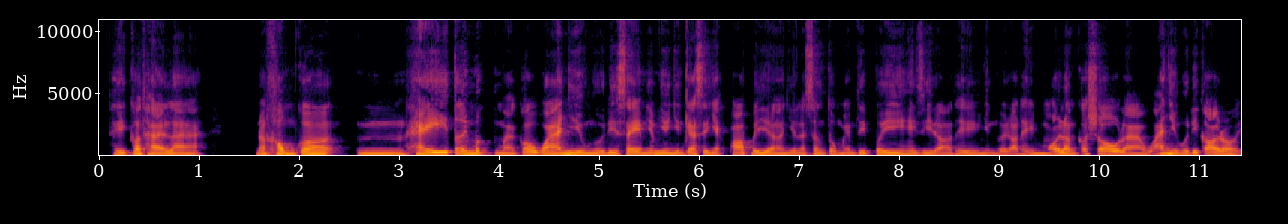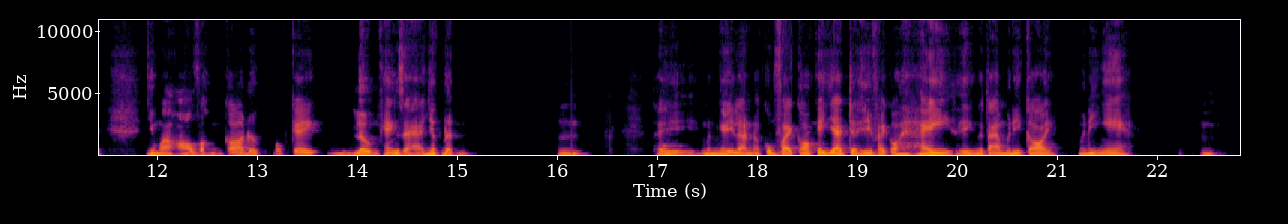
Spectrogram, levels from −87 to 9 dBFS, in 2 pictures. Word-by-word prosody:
thì 110 -1 +1
có 185 - +3
thể 185 - +1
là 100 - -1 0.6
nó 175 +2 -1
không 175 -3 +3
có, 185 -1 +5 0.2
ừm, 140 -1 -1
hay 155 +1 +8
tới 175 +3 +2
mức 220 +2 +3
mà 105 -7 -3
có 160 - 0
quá 175 +4 +3
nhiều 130 - +4
người 105 -2 0
đi 130 +4 +1
xem 140 0 +1
giống 160 +3 0
như 155 - +2
những 130 -1 -1
ca 140 -2 -1
sĩ 120 0 -2
nhạc 140 - -4
pop 175 - 0
bây 125 -2 +2
giờ 100 -5 +1
như 105 +5 -4
là 100 - -5
Sơn 115 +3 -5
Tùng 90 - -5
MTP 115 +4 -5 0.3
hay 120 - -2
gì 95 -3 -4
đó, 110 +4 -5
thì 90 -4 -3
những 95 +6 -7
người - - -7
đó 130 - -5
thì 100 -5 -7
mỗi 90 +2 0
lần 125 -10 +2
có 135 - -6
show 125 -4 +1
là 95 -4 -1
quá 190 - -2
nhiều 170 - +3
người 100 - -2
đi 110 +1 +2
coi 115 -1 +1
rồi, 90 -3 -2 0.4
nhưng 140 +1 0
mà 105 -9 0
họ 95 +2 -3
vẫn 95 +6 -7
có 160 +2 0
được 175 - -5
một - - -13
cái 155 +1 0 0.4
lượng 100 +2 +1
khán 155 +4 0
giả - - -3
nhất 180 +6 0
định. 90 0 -4 0.9
Ừm, 95 -4 -6 0.8
thì 90 -1 -3
mình 95 0 -2
nghĩ 95 +1 +2
là - - +1
nó 100 +7 -4
cũng 120 -3 -1
phải 100 -5 +2
có 155 +9 -1
cái 155 - +5
giá 155 0 +5
trị, 95 - 0
phải 100 - -2
có 135 - -2
hay 130 -3 +2
thì 95 -3 -2
người 90 0 -3
ta 115 +3 -1
mới 140 +4 -1
đi 130 -3 +2
coi, 115 -2 0 0.2
mới 130 0 -5
đi 120 - +1
nghe. 115 -1 -2 0.7
Ừm. - - -11
120 Hz, 235 wpm, -21 LUFS, 100-150 Hz, 0.9 s, hay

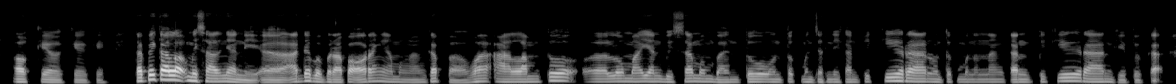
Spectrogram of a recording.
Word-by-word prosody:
oke 120 -1 0 0.2
oke 100 +2 -15
oke. 95 - -14 0.3
Tapi 155 +8 +7
kalau 210 -3 +12
misalnya 140 -5 +2
nih, 100 -2 -4
eee, 105 -1 -1
ada 165 +6 +1
beberapa 115 -3 0
orang 145 +1 0
yang 120 - -7
menganggap 110 +6 -5
bahwa 105 +8 -4
alam 120 0 -1
tuh, 175 0 +1
eee, 130 0 -4
lumayan 135 -1 -3
bisa 125 +4 -4
membantu 120 -2 -4
untuk 115 +1 -9
menjernihkan 115 0 -9
pikiran, 145 0 0
untuk 115 -1 -10
menenangkan 115 -1 -6
pikiran 130 -1 -2
gitu 100 -2 -11
Kak, - - -5
120 Hz, 145 wpm, -22 LUFS, 110-140 Hz, 0.3 s, kalau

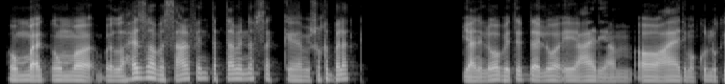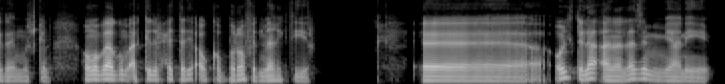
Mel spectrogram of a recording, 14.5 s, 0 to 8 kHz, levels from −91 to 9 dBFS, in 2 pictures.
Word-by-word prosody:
هُم 105 0 +3 0.2
هُم 105 -2 +4
بالاحظها، 135 - +2
بس 115 -6 -3
عارف 135 +2 +2
أنت 145 -1 -3
بتعمل 130 +1 0
نفسك 135 -2 -6
مش 95 0 -4
واخد 120 +2 -4
بالك؟ 130 +2 -2 1.0
يعني 90 -2 +3
اللي 90 +4 -1
هو 115 - +3
بتبدأ 115 +2 0
اللي 95 +2 0
هو 105 - +2
إيه 100 -1 -1
عادي 95 0 +1
يا 85 - -4
عم 85 0 -8
آه 95 -2 +4
عادي 95 +2 +2
ما 90 - -5
كُلّه 95 +2 -7
كده 95 +1 -7
إيه 90 - -5
المشكلة؟ 90 0 -10 0.4
هُم 120 +3 +4
بقى 125 0 +6
جُم 125 +1 -3
أكدوا 120 -2 -2
الحِتّة - - -3
دي، - - -4
أو - - -4
كبّروها 115 +4 -2
في 105 -5 -4
دماغي 100 +2 -2
كتير. 90 -4 -11 1.1
آآ 90 -3 +2
قُلت 145 0 0
لأ 135 -4 +3
أنا 95 0 0
لازم 120 -3 -3
يعني 90 -3 -5
100 Hz, 185 wpm, -25 LUFS, 95-120 Hz, 1.1 s, بقى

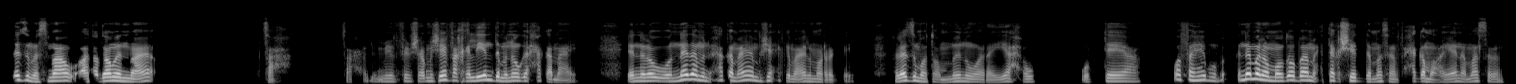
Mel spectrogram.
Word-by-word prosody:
لازم 200 -8 +2
أسمَعه 170 +6 +4
وأتضامن 160 +2 +4
معاه. 130 -1 +2 1.1
صح، - - -12 0.5
صح، - - -16
مف 140 +1 -10
مش 140 -1 -6
مش 155 +6 -2
هينفع 190 -3 +3
أخلّيه 165 +4 +2
يندَم 190 -6 +3
إن 155 - 0
هو 175 - +2
جه 170 - -1
حكى 170 -7 -5
معايا، 100 -2 -9 0.5
لأن 150 +3 0
لو 160 -2 +2
ندَم 220 +5 +5
إنه 170 - -4
حكى 195 -1 -2
معايا، 195 +4 0
مش 175 -1 -5
هيحكي 175 -5 -7
معايا 125 +3 -3
المرّة 125 -5 -6
الجاية، - - -15 0.4
فلازم 175 -3 +2
أطمّنه 130 +2 -5
وأريّحه 120 +3 -7 0.5
وبتاع، 145 -2 -4 0.4
وأفهّمه 200 -5 -1
بقى، - - -13
إنما 250 +3 +7
لو 205 - +7
الموضوع 180 +3 +3
بقى 195 0 +3
محتاج 180 0 -3
شِدّة 150 -5 0
مثلًا 130 -3 -6
في - - -18
حاجة 145 0 -3
معيّنة 130 0 -5
مثلًا، 150 +3 -8
155 Hz, 180 wpm, -23 LUFS, 135-185 Hz, 1.1 s, إنما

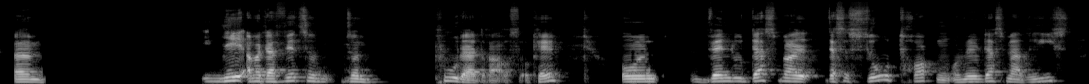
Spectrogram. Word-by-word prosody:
ähm 120 -2 +3 1.6
I 140 - -9
ne, 165 +7 +6
aber 145 +1 +3
da 135 -1 +3
wird 165 +1 -1
so 160 -2 -2
'n 135 -2 -10
so 140 -2 -1
'n 120 -2 -4 0.5
Puder 155 - +2
draus, 95 - -8
ok? - - -2 0.5
Und 135 +1 +3 0.3
wenn 140 +6 +3
du 150 -1 -3
das 165 +4 0
mal 385 - +4
das - - -1
ist 140 -1 -6
so 185 +7 0
trocken 150 - -7
und 110 +2 -6
wenn 130 - +2
du 125 - -7
das 150 0 -3
mal 120 -4 -2
riechst 145 +10 -9
140 Hz, 155 wpm, -24 LUFS, 125-155 Hz, 1.6 s, ne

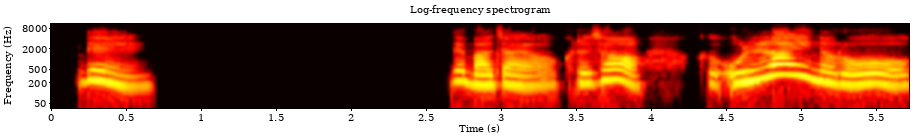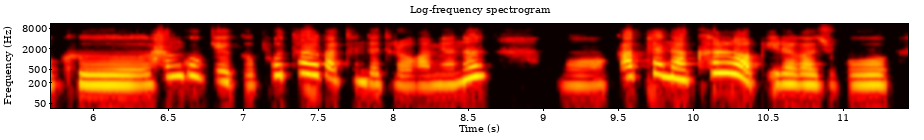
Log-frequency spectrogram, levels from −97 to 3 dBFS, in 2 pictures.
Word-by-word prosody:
네. 200 -9 -1 2.0
네 230 - -2
맞아요. 175 -3 0
그래서 200 -2 +2 0.3
그 190 - -8
온라인으로 205 - +5
그 175 -1 -5
한국의 315 -8 -7
그 170 -3 -20
포털 360 +2 -2
같은 250 -7 -6
데 185 - -10
들어가면은 175 - -7 0.5
뭐 170 -1 -15
카페나 300 -2 -1
클럽 395 +3 +1
이래 185 0 -6
가지고 175 -1 -7
195 Hz, 210 characters per minute, -26 LUFS, 175-270 Hz, 2.0 s, 온라인으로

